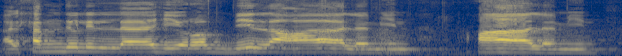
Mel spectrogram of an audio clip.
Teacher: Mana ain bukan daripada hidung, daripada mulut.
